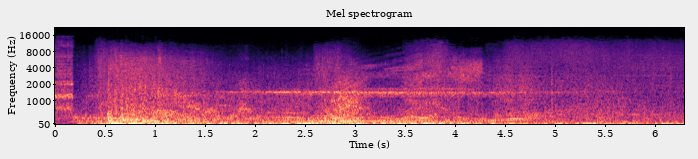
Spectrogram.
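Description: Film sound effect of a deep rumbling boom, a tremor shaking the drill site, swelling up about half a second in and rolling on under music.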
